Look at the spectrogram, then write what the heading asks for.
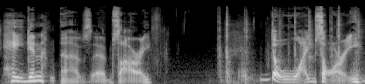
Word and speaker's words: Hagen: It's pronounced Hagen.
